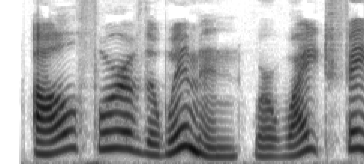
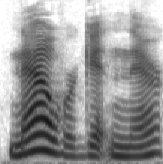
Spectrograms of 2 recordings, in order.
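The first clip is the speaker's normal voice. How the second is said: ordinary delivery, nothing marked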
